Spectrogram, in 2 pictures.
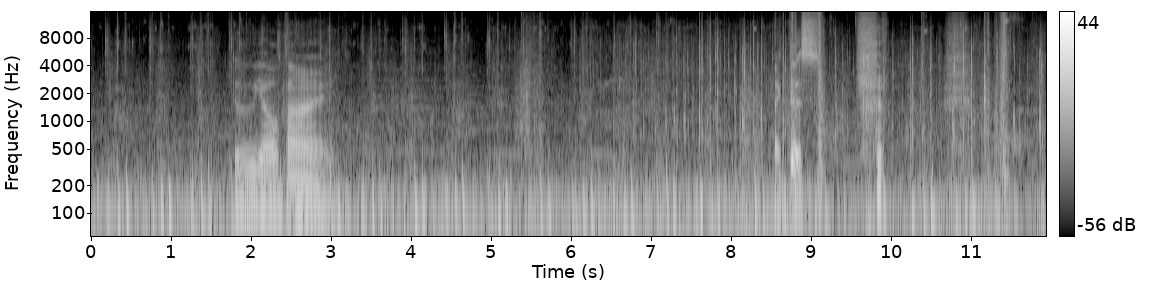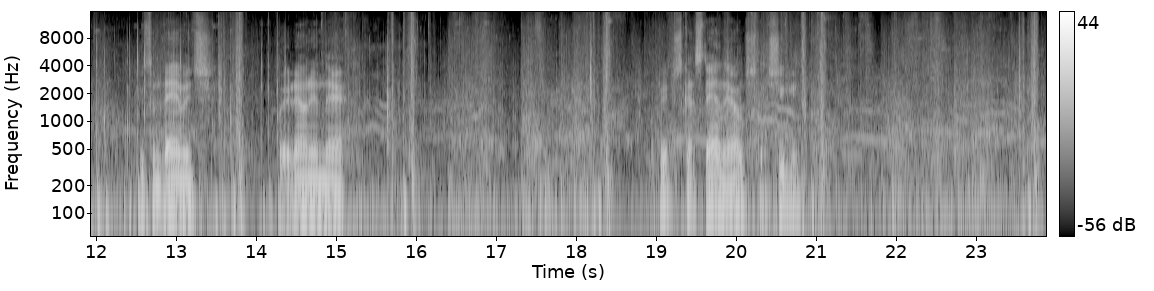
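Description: Horse hooves thud steadily over the ground.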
